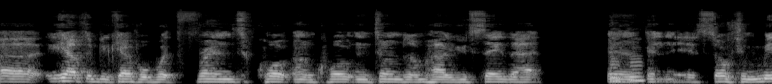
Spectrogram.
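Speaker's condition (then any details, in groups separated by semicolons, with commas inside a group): Sporadic ALS; swallowing and breathing tested; must speak slower and carefully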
